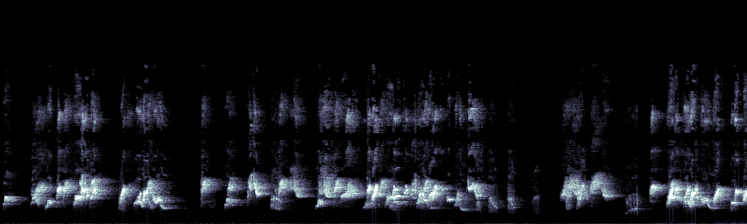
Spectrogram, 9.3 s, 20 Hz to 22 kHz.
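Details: Male red-whiskered bulbul singing to attract a female, recorded 24 January 2024: bright, chattering bursts of quick warbled and whistled notes, pouring out in rapid phrases with brief pauses, over a low steady hum.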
